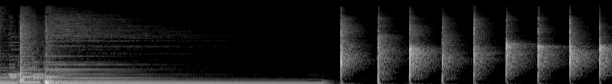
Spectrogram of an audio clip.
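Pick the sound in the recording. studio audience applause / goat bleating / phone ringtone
studio audience applause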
